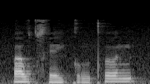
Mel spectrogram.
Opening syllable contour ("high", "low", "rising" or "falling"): high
